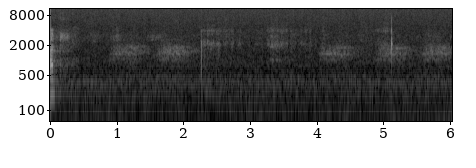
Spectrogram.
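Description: Faint, soft scratching of a fine-tip Micron 01 pen drawing short strokes on a paper tile, with a couple of small clicks.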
